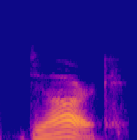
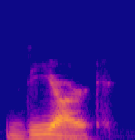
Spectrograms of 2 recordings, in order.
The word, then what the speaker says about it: d'Arc: The D'Arc, which is actually how it's pronounced, it's D'Arc family, was devout Catholics, and Joan's mother, Isabel, took her children to church and confession often.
